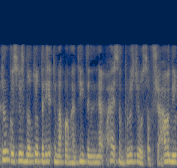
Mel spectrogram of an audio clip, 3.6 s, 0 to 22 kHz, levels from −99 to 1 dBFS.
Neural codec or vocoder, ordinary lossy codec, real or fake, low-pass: codec, 16 kHz, 1 kbps, FreqCodec, smaller model; MP3, 48 kbps; fake; 7.2 kHz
